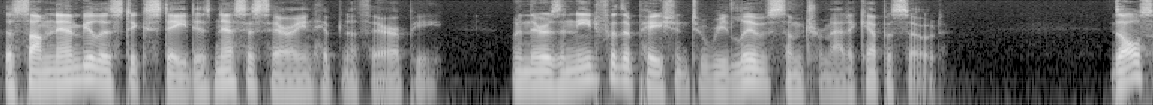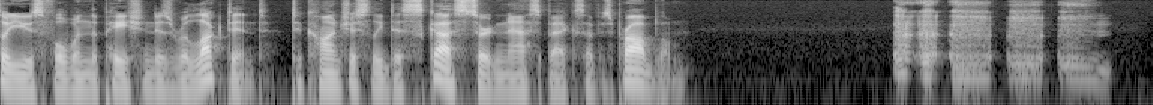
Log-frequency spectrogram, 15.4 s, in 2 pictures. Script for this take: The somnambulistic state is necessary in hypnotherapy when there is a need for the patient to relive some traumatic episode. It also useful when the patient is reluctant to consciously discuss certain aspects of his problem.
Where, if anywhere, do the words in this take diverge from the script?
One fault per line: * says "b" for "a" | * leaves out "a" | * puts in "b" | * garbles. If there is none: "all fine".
all fine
